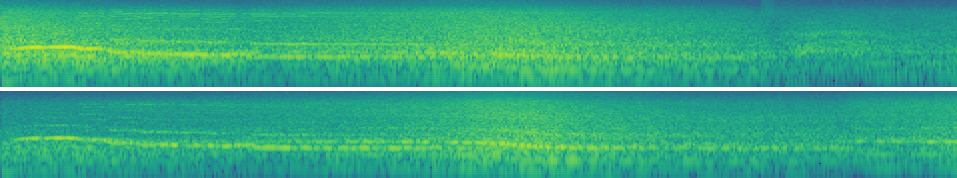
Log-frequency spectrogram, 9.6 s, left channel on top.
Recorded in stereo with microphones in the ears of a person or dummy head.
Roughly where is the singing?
Left.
